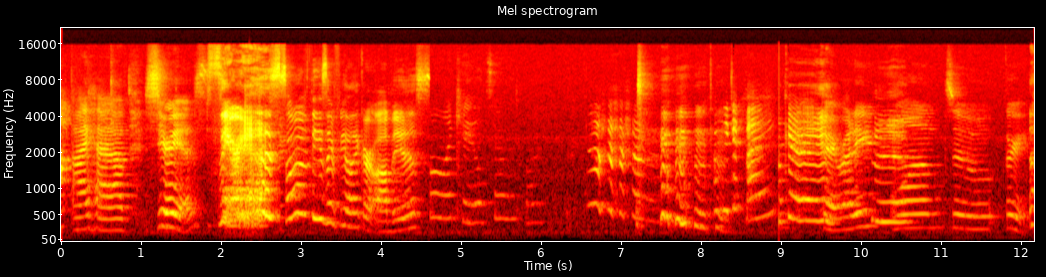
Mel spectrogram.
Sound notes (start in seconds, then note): 6.6 Bellatrix-like cackle; 11.9 laughter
